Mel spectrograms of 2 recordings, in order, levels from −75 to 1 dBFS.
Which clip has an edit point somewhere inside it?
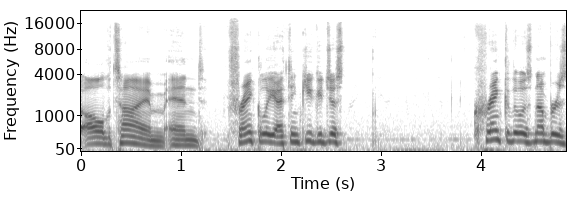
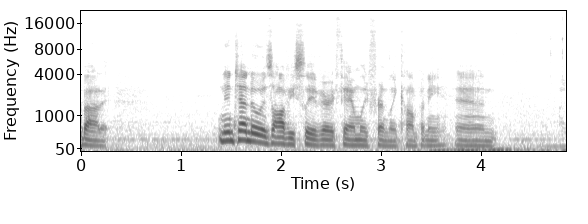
second; 1 cut; at 1.3 s

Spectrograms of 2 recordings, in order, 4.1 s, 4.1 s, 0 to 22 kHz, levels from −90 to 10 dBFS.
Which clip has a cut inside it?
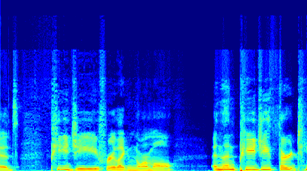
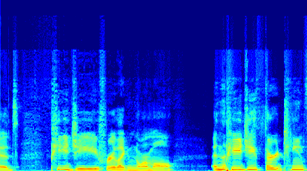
second; 1 cut; at 3.0 s

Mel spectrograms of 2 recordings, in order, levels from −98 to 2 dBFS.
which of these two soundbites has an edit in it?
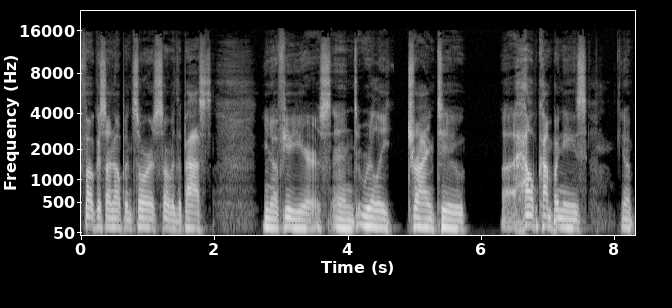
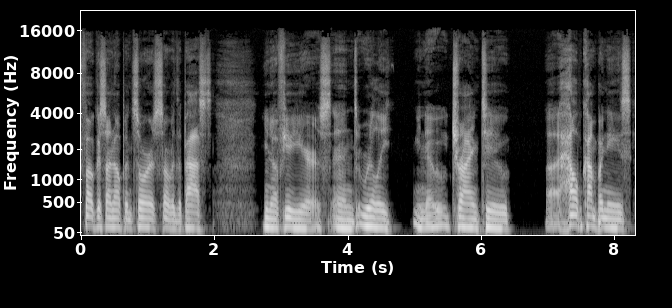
first; 1 cut; at 4.9 s

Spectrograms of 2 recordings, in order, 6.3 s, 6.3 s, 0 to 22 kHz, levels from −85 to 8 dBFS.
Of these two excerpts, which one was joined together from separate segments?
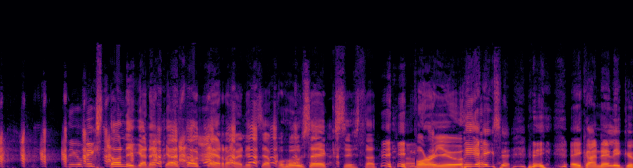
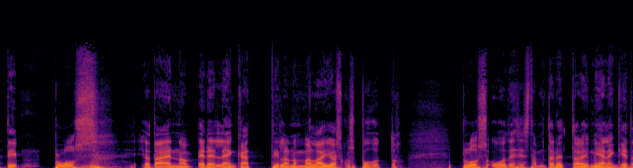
first; 2 cuts; at 4.2 s, 5.3 s

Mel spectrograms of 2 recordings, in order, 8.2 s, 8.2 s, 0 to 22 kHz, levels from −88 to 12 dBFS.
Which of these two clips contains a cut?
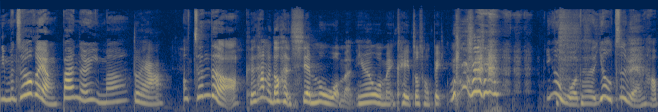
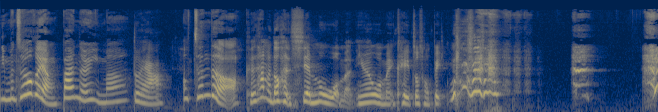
first; 1 cut; at 6.7 s

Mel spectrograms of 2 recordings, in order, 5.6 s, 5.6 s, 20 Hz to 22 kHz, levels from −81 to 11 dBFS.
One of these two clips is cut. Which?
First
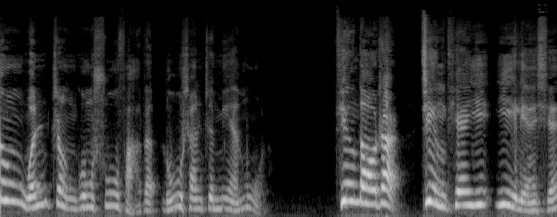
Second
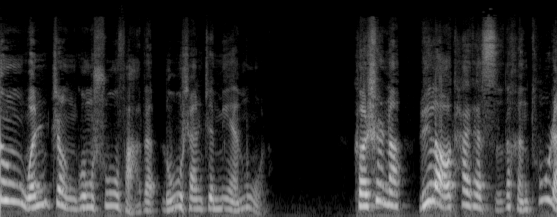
first; 1 cut; at 3.3 s

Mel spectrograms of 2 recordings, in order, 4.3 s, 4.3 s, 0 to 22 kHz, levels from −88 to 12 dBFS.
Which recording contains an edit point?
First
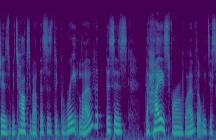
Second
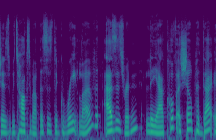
second; 1 cut; at 2.0 s

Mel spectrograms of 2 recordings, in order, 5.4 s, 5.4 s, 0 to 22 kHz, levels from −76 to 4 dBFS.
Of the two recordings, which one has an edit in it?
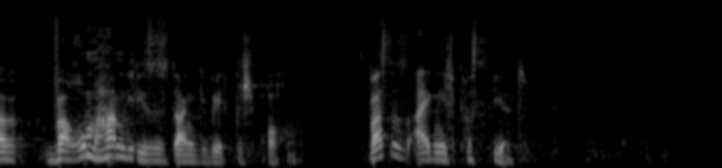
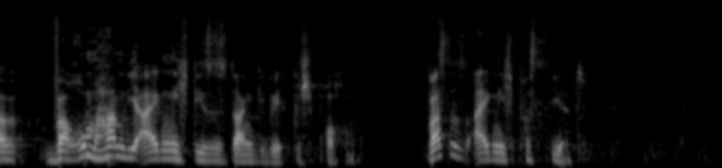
first; 1 cut; at 1.0 s

